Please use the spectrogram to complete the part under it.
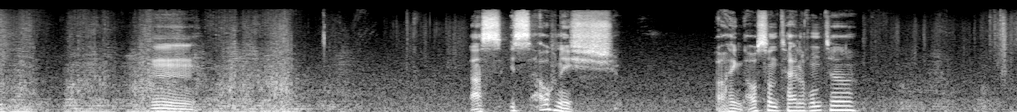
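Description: A glowing energy blade hums and swooshes through the air.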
